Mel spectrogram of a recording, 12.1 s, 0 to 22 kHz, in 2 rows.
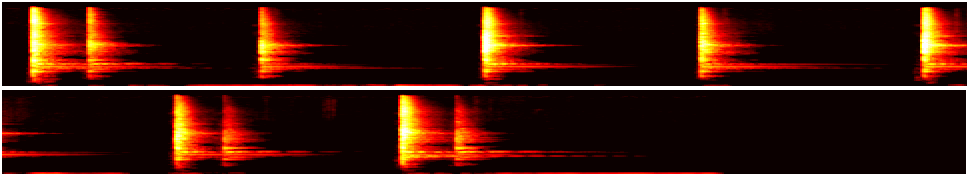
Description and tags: Hitting things with a Rod - 3
SFX - Hitting a Square tubing pipes with a Steel hollow rod. various hits that can be edited for use. recorded outside using a Zoom H6 recorder.
hollow-pipe, iron, Owi, pipe, pipe-hitting-pipe, square-tubing, steel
